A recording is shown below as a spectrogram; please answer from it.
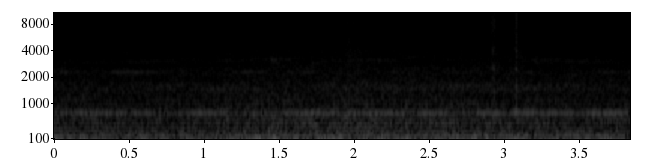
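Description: Electric train running on the Wien to Bratislava Petržalka route in Train Simulator Classic: a steady low rumble with a constant cab hum and a couple of brief high clicks near the end, no talk.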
